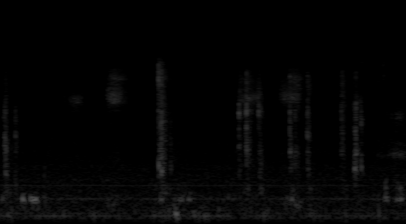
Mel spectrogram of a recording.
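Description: Faint computer keyboard typing: a handful of separate keystroke clicks, spaced irregularly.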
